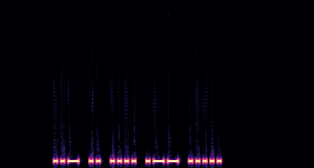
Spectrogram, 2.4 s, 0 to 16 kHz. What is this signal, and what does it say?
Morse code, heard as a keyed tone, about 46 wpm, 700 Hz. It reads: UIHW5
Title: Five Challenging Letter-Number Combinations 45wpm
